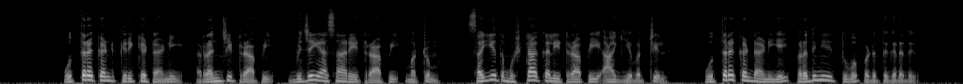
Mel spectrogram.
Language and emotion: Tamil, neutral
